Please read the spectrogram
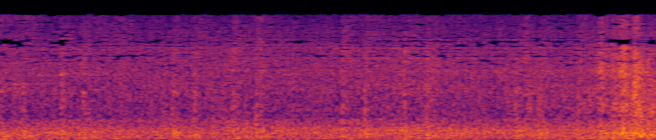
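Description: Train running on rails, a steady rumble of rolling wheels.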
